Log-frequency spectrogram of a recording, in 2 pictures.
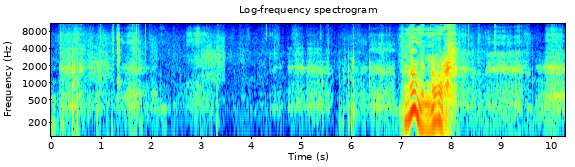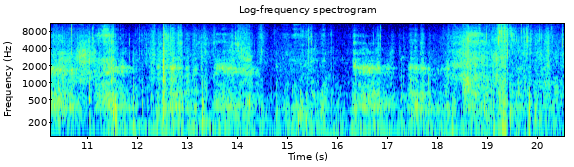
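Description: Footsteps crunch and scrape over loose rocks.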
